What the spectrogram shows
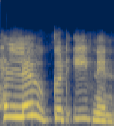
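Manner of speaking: put-on cartoon leprechaun voice. Greeting everyone at the start of the evening: leprechaun voice. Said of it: "Why do you sound like a leprechaun".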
